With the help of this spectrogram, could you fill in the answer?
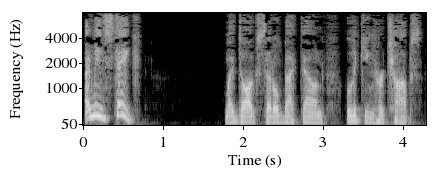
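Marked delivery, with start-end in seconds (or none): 0.0-0.8 high, hurried panicky correction; urgent yell. A narrator's reading. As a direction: yell the correction before it's too late. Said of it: "I yelled".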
